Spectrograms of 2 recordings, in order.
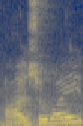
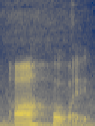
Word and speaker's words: Ajoite: I've heard people pronounce it Ajoite, and I'm always like, you don't speak Spanish, do you? Ahoite, yeah.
